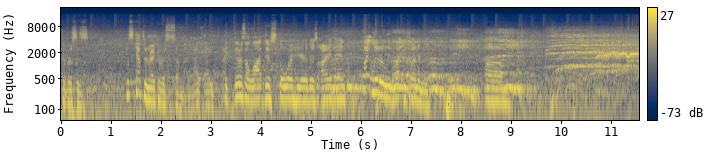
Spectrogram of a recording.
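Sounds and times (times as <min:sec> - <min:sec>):
speech: 0:00.0 - 0:09.4
crowd cheering and whooping at a fan convention: 0:09.6 - 0:11.5.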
